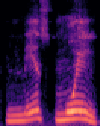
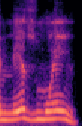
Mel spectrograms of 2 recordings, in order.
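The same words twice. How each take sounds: First: "mesmo em" very slowly as "mes", then "moem"; syllable-by-syllable elision. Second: Slow "mesmo em", linked without a gap; vowels run together. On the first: Teacher breaking down the verse, syllable by syllable. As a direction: split "mesmo em" into two beats, "mes" and "moem". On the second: Teacher scanning the third verse, vowels run together. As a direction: link "mesmo em" so it ends in "moem". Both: Shown as a demonstration. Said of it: "o moem pronuncia numa sílaba só".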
